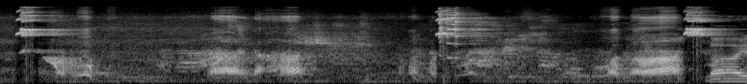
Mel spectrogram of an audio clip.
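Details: A talking Amazon parrot repeats the Islamic declaration of faith ("La ilaha illallah...") in raspy, high-pitched bursts with brief pauses, ending with a short squawk.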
